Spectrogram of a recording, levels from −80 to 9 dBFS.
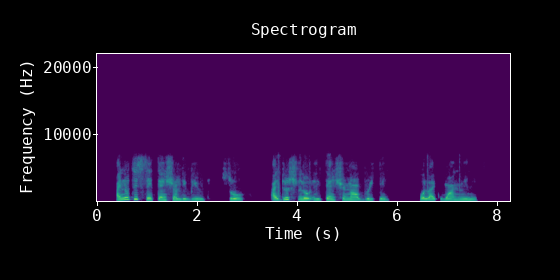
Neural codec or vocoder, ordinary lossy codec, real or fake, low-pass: codec, 16 kHz, 4 kbps, X-Codec, WavLM features, trained on Multilingual LibriSpeech; Opus, 32 kbps; fake; 7.2 kHz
